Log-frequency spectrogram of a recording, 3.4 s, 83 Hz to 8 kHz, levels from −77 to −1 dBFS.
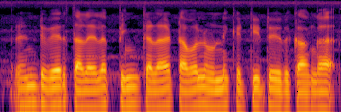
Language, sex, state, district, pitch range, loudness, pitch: Tamil, male, Tamil Nadu, Kanyakumari, 100-115 Hz, -17 LUFS, 105 Hz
